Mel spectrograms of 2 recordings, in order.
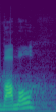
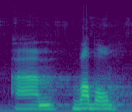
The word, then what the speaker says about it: BBL: called borscht boot loader it's pronounced bubble bbl bubble has it's a wrapper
